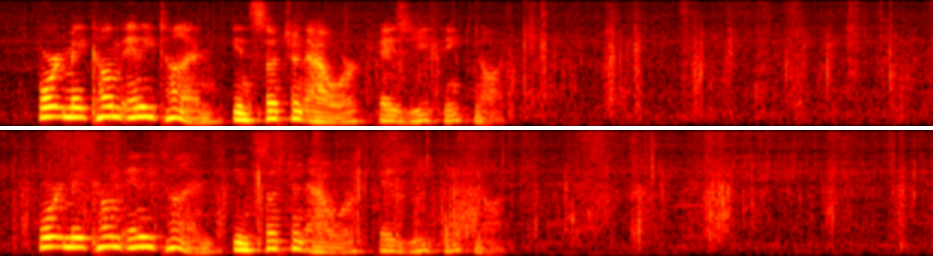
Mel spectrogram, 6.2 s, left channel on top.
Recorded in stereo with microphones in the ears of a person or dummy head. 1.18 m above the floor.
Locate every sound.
0.3 s a man speaking: 55° left (ahead or behind), 1.1 m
